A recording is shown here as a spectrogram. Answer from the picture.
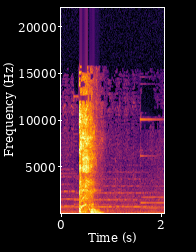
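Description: A man clears his throat once, a short loud rasp about half a second in, over quiet background music.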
